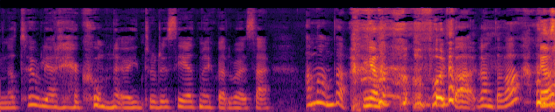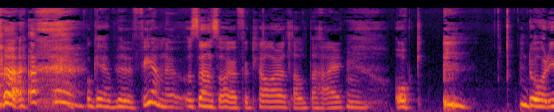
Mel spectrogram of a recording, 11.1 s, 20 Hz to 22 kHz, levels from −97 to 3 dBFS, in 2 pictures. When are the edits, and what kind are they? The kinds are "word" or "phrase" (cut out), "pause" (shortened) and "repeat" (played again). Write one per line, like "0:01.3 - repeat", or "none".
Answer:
none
